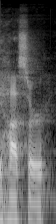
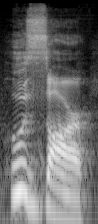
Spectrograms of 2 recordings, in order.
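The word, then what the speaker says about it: hussar: And also, how do you pronounce that word? Because I know it's not literally hasser, but uh does anyone know has anyone ever said this? Huzzar.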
